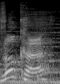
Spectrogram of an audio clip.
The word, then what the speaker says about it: Lilka: Because Lilka might die. If Undines here attacks Luca right here, Lilka, her name in the Japanese version is Ryuka, which is why I keep saying her name wrong.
